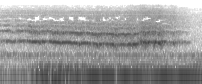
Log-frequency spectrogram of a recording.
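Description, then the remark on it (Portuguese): A car's tires skid loudly across the road as it swerves in the early morning hours to avoid a man standing in the road, a sustained squeal lasting about three seconds, a steady high whine over a deep engine rumble, with no voices. “O carro deslizou na pista e a janela do passageiro estava aberta.”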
